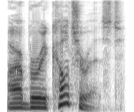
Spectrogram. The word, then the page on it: arboriculturist: British English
